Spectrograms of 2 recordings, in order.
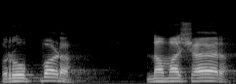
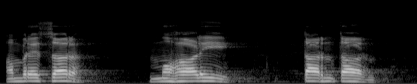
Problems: none marked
